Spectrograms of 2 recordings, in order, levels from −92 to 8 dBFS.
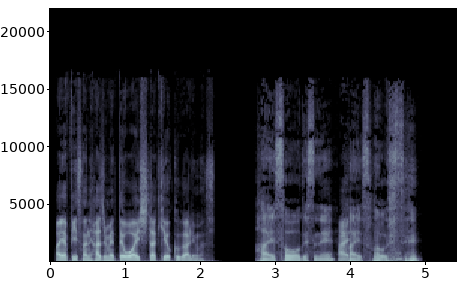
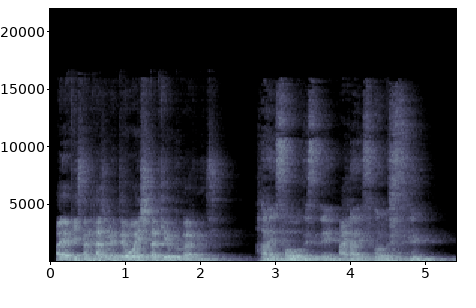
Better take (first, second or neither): first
